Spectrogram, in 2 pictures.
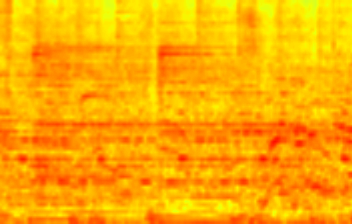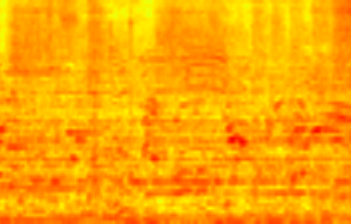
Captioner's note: upbeat instrumental music; Santa speaking in French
